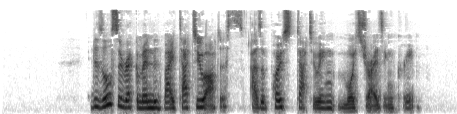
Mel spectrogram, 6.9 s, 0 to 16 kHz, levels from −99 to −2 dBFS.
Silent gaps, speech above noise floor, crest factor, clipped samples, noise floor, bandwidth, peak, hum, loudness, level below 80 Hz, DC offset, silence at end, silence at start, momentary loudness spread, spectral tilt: none; 64 dB; 16 dB; under 0.1%; -82 dBFS; 11.5 kHz; -2 dBFS; none; -17 LUFS; -62 dBFS; under 0.1%; 0.65 s; 1.35 s; 15 LU; -4.5 dB/octave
